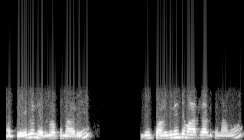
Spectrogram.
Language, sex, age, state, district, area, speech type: Telugu, female, 60+, Andhra Pradesh, West Godavari, rural, conversation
